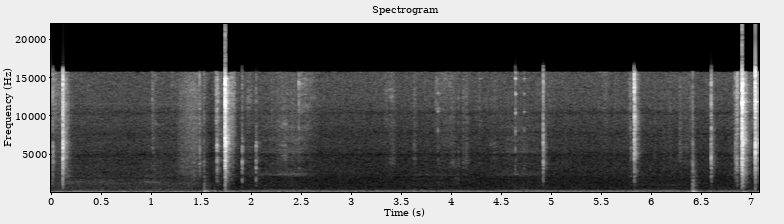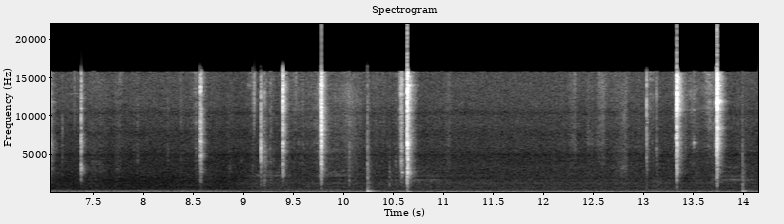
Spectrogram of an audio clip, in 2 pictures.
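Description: Ozark Trail D2-steel folding knife with a plastic handle, handled and its blade worked open and shut: irregular sharp clicks from the slide lock and ball-bearing pivot, some in quick pairs. It is a slide lock whose spring doesn't always catch.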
